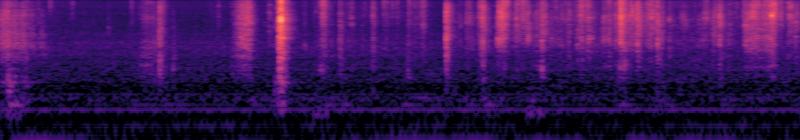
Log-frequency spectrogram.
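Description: Plastic wrapping crinkles and rustles as hands tear open a card pack.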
